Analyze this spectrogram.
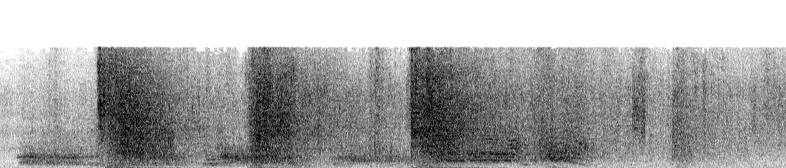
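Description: Electric crackles burst loudly in a fight.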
